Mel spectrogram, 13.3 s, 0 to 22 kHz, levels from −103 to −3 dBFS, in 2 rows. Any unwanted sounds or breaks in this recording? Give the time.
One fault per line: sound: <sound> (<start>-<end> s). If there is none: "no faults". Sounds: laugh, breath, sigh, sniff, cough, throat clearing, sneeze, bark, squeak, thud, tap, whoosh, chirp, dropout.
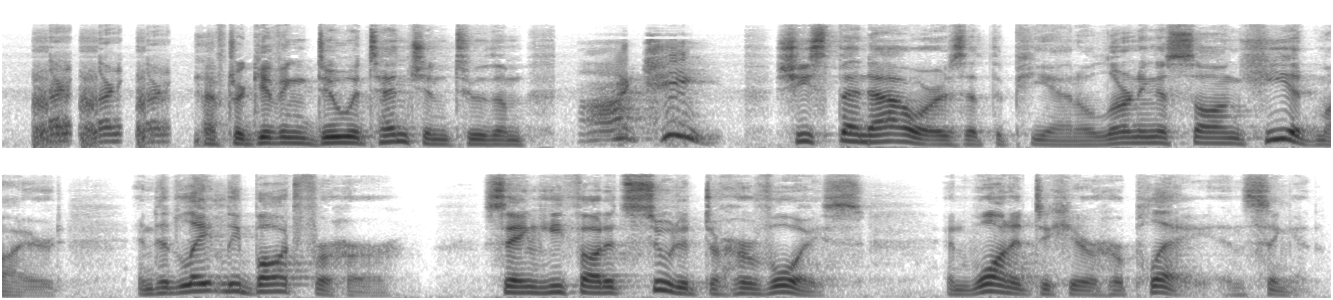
sound: laugh (0.1-0.8 s)
sound: sneeze (2.9-3.6 s)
